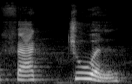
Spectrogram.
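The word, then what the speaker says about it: factual: मैं कहूं अ एक्चुअली जब इसके लास्ट में यू ए एल आता है उस टाइम पे ये टी जो है वो च की तरह प्रोनाउंस होता है जैसे कि फैक्ट फैक्ट but when you ड टी यू ए एल एट द एंड तो फैक्ट बन जाता है फैक चुअल य च की साउंड आने लग जाती है सो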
